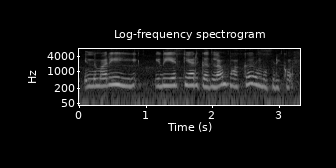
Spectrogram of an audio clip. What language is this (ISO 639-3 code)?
tam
